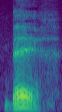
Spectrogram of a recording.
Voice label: "bairre", patois jura

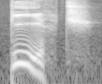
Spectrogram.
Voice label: "piertche", patois jura

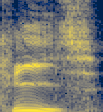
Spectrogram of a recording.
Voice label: "criese", patois jura

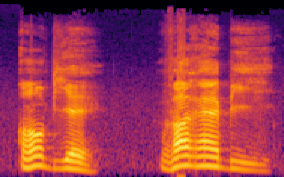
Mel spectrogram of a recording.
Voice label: "embievarimbie", patois jura

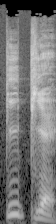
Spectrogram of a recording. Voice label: "piepiait", patois jura

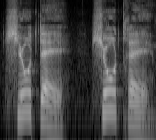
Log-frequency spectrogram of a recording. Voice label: "chotaie chotraie", patois jura

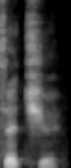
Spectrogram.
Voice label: "saitchet", patois jura

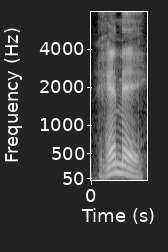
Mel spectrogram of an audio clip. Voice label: "raimaie", patois jura

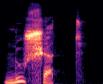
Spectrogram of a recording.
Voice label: "nouchatte", patois jura

